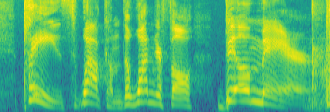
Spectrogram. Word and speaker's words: Maher: or even think please welcome the wonderful bill Mayer how wonderful you're here thank you this is exciting thank you it's pronounced Mar do you know that film Bill oh my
